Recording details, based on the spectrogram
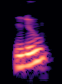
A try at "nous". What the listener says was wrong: Don't stab me. Nous. Go longer.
